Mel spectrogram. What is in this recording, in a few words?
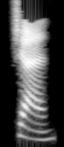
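"Zhǎn", Chinese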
